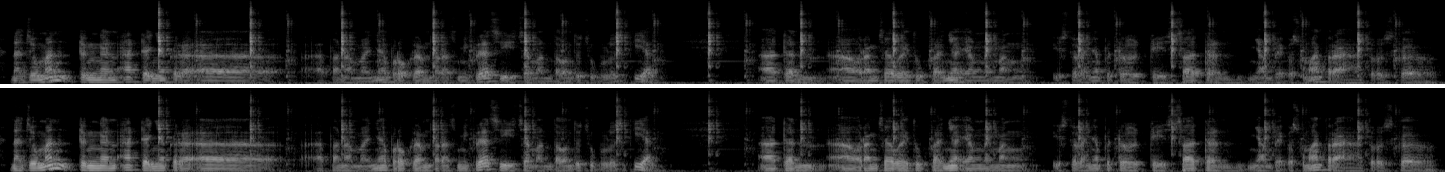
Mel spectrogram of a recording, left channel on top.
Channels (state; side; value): normal; both; correlation 0.77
